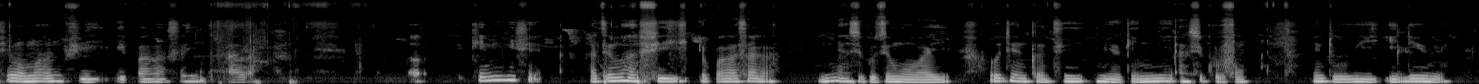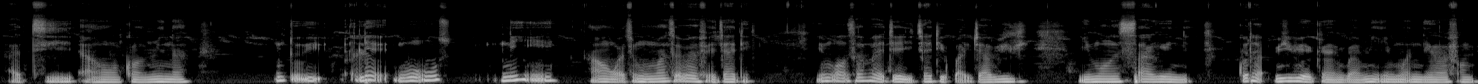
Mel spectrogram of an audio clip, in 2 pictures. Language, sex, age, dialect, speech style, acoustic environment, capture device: Yoruba, male, 18-24, Nigeria - Ibadan, happy, silence, mobile / Linux / Chrome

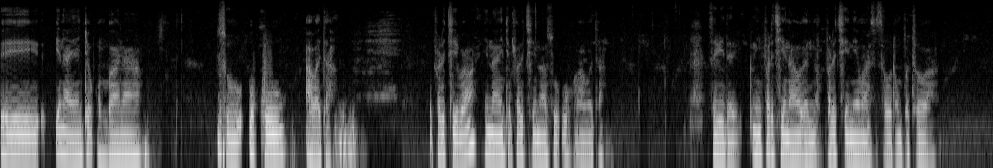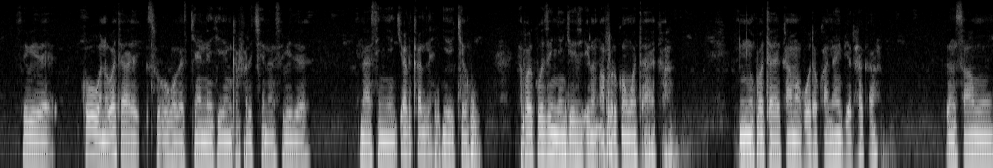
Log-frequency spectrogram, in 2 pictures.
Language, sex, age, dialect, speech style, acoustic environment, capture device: Hausa, male, 18-24, Nigeria - Pidgin-influenced, happy; focused, nature, mobile / Linux / Chrome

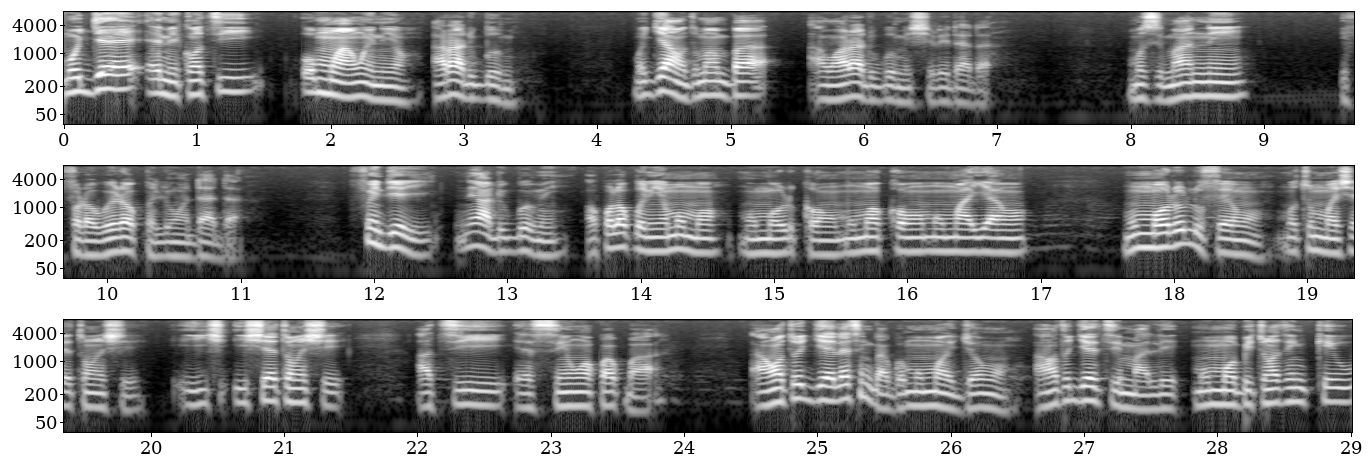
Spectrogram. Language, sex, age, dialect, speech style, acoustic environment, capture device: Yoruba, male, 25-34, Nigeria - Nigerian Standard, happy, nature, mobile / Linux / Chrome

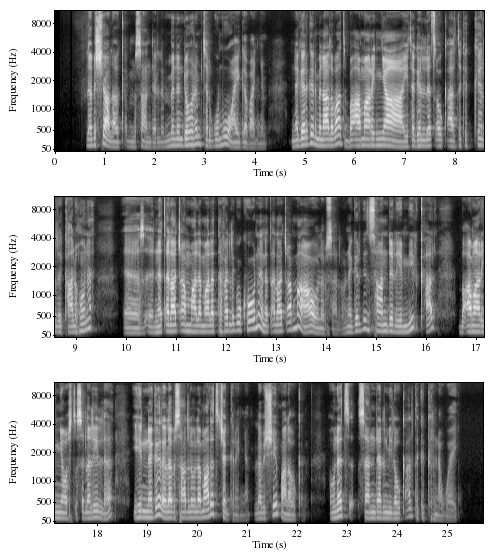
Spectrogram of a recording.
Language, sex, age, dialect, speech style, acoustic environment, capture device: Amharic, male, 25-34, Ethiopia - Addis Ababa, excited, silence, mobile / Linux / Chrome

